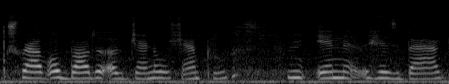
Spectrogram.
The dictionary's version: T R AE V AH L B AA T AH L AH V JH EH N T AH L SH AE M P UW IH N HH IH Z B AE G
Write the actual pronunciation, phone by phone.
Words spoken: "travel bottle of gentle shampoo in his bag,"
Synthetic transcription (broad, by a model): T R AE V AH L B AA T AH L AH V JH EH N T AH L SH AE M P UW IH N HH IH Z B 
